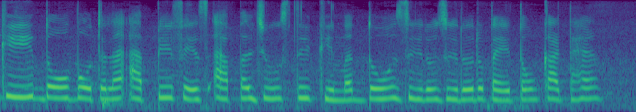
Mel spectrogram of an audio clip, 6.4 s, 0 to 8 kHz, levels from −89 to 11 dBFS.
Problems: none marked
